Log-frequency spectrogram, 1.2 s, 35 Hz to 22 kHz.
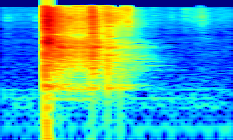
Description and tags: Can impact on cement. Microphone used was a zoom H4n portable recorder in stereo.
ambient, field-recording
